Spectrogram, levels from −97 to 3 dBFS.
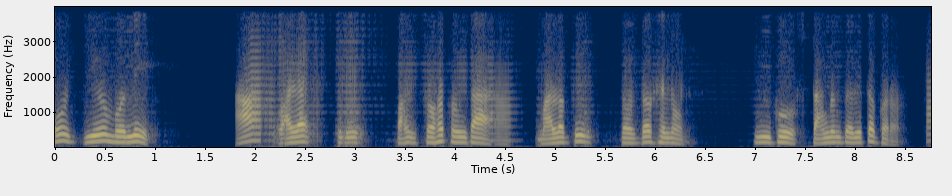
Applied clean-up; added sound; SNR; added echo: neural separator model SepFormer WHAMR!.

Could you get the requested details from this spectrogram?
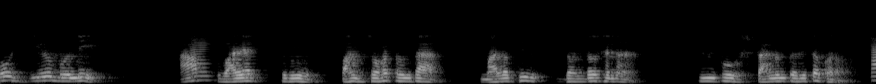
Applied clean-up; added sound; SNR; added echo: neural mask model DeepFilterNet 3.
